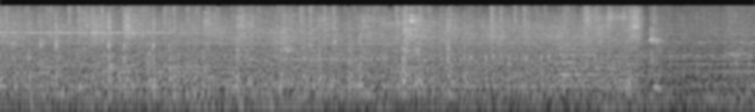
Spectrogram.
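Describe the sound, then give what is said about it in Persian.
A moving train rumbles and clatters steadily along the rails while sacks are thrown out of its hatch, a dense continuous roar with rhythmic clicking of wheels, loud throughout. “کیسه ها از قطار میفتن پایی.”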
